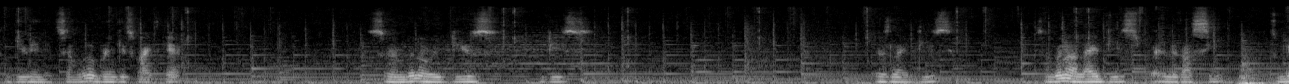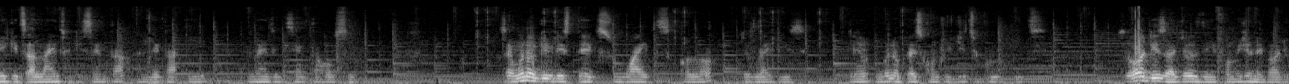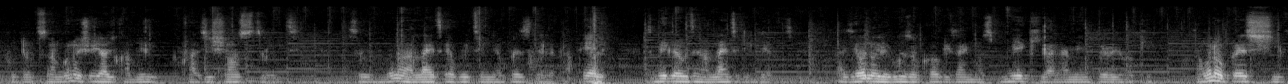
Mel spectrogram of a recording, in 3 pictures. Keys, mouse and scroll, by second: 0.7-1.9 drag, 2.9-3.4 drag, 5.1 click, 6.3-7.6 drag, 8.9 click, 10.7 shift+click, 11.7 shift+c, 14.5 e, 17.6 ctrl+click, 20.2 click, 21.4-21.9 drag, 22.7 ctrl+g, 23.8-25.0 scroll down 3, 30.1-30.7 drag, 31.7 l.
